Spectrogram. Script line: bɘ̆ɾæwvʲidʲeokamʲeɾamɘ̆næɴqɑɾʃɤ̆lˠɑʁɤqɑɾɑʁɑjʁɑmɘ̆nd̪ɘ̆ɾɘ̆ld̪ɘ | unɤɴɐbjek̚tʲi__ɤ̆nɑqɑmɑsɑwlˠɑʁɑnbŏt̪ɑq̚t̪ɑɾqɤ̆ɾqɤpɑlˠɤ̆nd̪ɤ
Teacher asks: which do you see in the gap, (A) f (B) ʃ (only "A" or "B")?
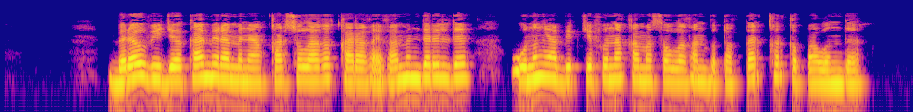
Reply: A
